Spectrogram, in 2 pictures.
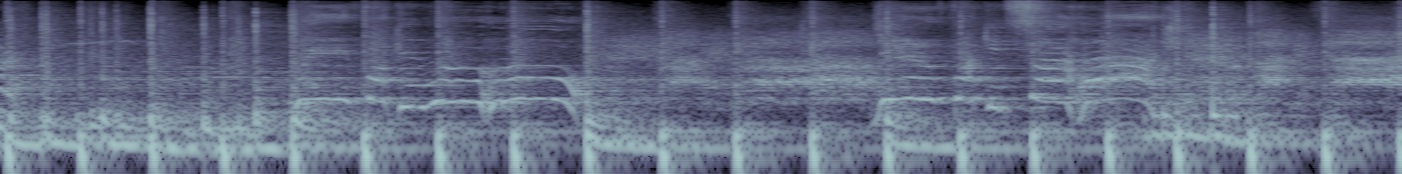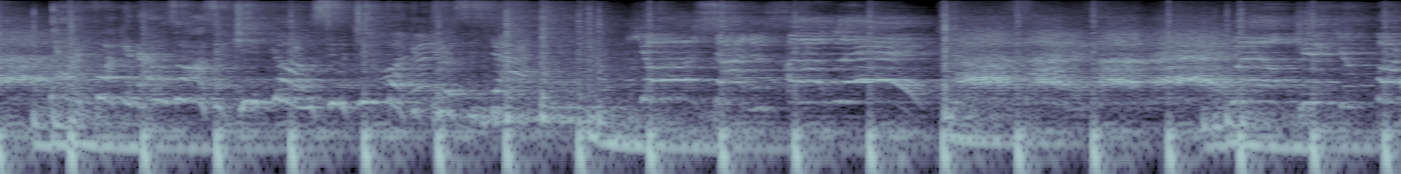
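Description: Live hard-rock band playing a steady drum beat with bass, while a large concert crowd yells and sings along.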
